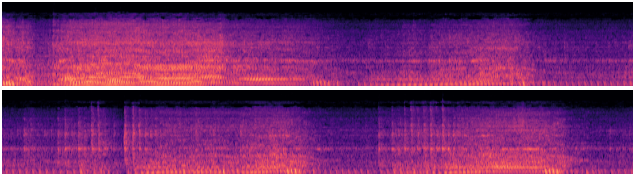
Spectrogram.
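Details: Honda Beat single-cylinder scooter engine after total teardown and rebuild for rough noise, hard starting and oil burning: revs and settles in even waves, light clatter but no heavy knock; running normally.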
